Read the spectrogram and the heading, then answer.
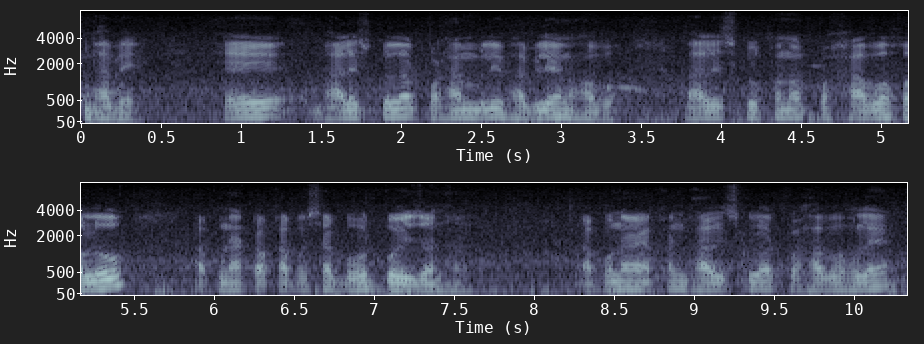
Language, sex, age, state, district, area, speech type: Assamese, male, 45-60, Assam, Golaghat, rural, spontaneous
